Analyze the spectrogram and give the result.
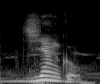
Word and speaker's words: Django: Se escribe Django, pero se pronuncia Django.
